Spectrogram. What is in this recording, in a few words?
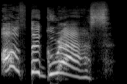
Female Gnome Attack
